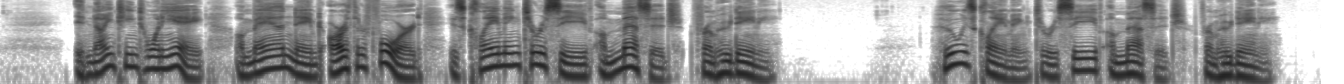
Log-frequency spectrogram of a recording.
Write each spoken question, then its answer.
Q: Who is claiming to receive a message from Houdini?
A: Arthur Ford is claiming to receive a message from Houdini.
